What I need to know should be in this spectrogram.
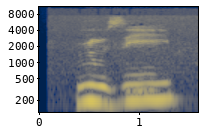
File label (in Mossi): "yũ-zɩɩm", moore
